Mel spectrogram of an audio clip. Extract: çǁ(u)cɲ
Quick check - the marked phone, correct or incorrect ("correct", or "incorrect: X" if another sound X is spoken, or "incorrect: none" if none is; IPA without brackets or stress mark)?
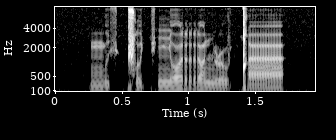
correct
